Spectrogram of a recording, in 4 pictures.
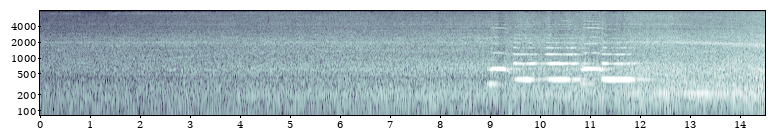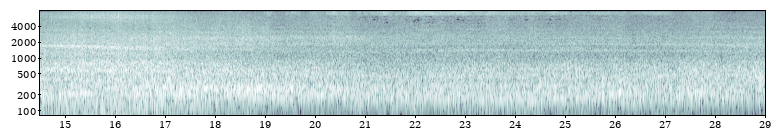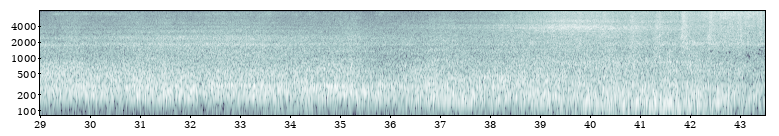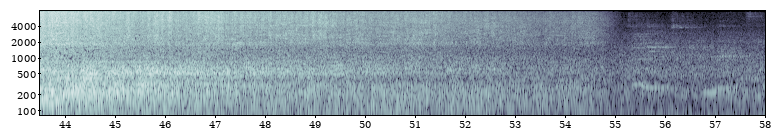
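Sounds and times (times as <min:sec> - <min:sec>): train wheels rumbling on rails: 0:00.0 - 0:55.2
train horn: 0:08.9 - 0:12.3.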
